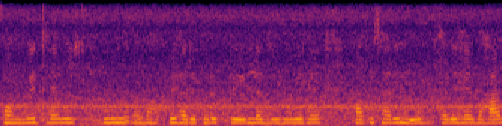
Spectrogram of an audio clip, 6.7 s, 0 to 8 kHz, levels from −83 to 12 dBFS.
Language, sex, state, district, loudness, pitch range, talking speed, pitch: Hindi, female, Maharashtra, Gondia, -17 LUFS, 235-250 Hz, 170 wpm, 240 Hz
